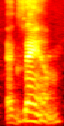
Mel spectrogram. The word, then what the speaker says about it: exam: I want to tell you exam, not exam, but exam, second syllable, for pronunciation.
